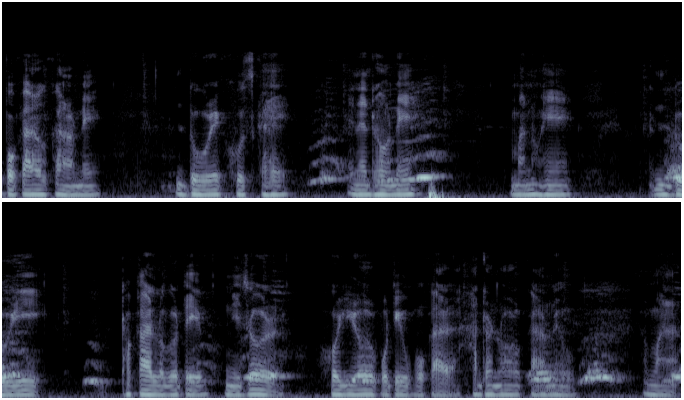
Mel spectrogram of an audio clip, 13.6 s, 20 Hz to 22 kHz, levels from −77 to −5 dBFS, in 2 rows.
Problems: none marked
